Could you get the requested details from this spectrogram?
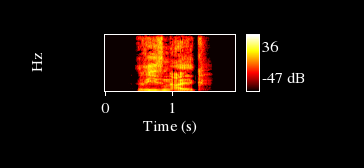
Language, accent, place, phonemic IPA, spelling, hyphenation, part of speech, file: German, Germany, Berlin, /ˈʁiːzn̩ˌʔalk/, Riesenalk, Rie‧sen‧alk, noun, De-Riesenalk.ogg
- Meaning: great auk (Pinguinus impennis)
